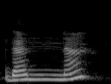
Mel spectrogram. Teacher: nun is going to have a ghunna. So, just make sure that you are resting on this for a little bit and bringing this up into the nose.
